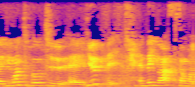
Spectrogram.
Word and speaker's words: Djupvik: Because, of course, you pronounce the D in Djupvik, which means deep beak.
